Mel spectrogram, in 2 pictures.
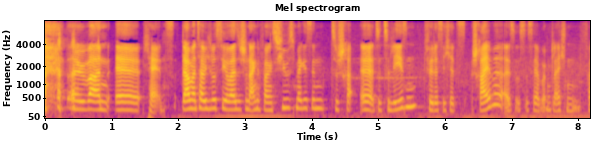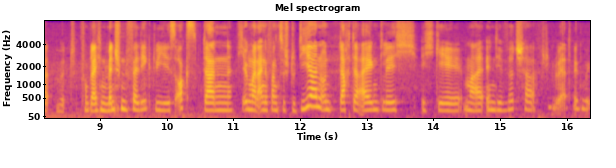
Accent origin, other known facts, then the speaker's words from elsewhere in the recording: Bavaria, Germany; now in Hamburg, Germany; Nee, ich komme aus Franken, Oberfranken.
